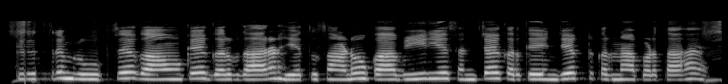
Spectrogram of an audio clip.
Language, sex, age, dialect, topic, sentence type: Hindi, female, 31-35, Awadhi Bundeli, agriculture, statement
